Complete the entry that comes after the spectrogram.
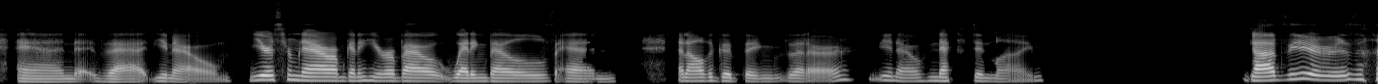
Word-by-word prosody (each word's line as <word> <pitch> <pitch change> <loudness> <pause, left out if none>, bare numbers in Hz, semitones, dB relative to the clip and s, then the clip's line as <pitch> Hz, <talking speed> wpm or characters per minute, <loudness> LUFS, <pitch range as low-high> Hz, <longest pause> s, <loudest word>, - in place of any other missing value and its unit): and 130 -1 -3
that, 135 -1 -3
you 155 0 -2
know, 70 - -4 0.2
years 210 +2 +4
from 215 -2 -1
now, 180 -2 +7
I'm 170 -1 +1
gonna 175 0 -1
hear 165 -3 -1
about 155 -3 +2
wedding 155 0 +1
bells 145 -1 -1
and 130 -1 -5 0.6
and 160 - +1
all 160 +1 +2
the 170 - -4
good 160 -3 -3
things 140 -1 -6
that 145 -2 -3
are, 180 - -5 0.2
you 200 -6 -6
know, 155 -2 -6
next 170 -1 -4
in 150 -2 -4
line. 185 +8 -11 2.0
God's 195 +2 +6
ears! 230 -3 +2
155 Hz, 120 wpm, -22 LUFS, 145-185 Hz, 2.0 s, now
